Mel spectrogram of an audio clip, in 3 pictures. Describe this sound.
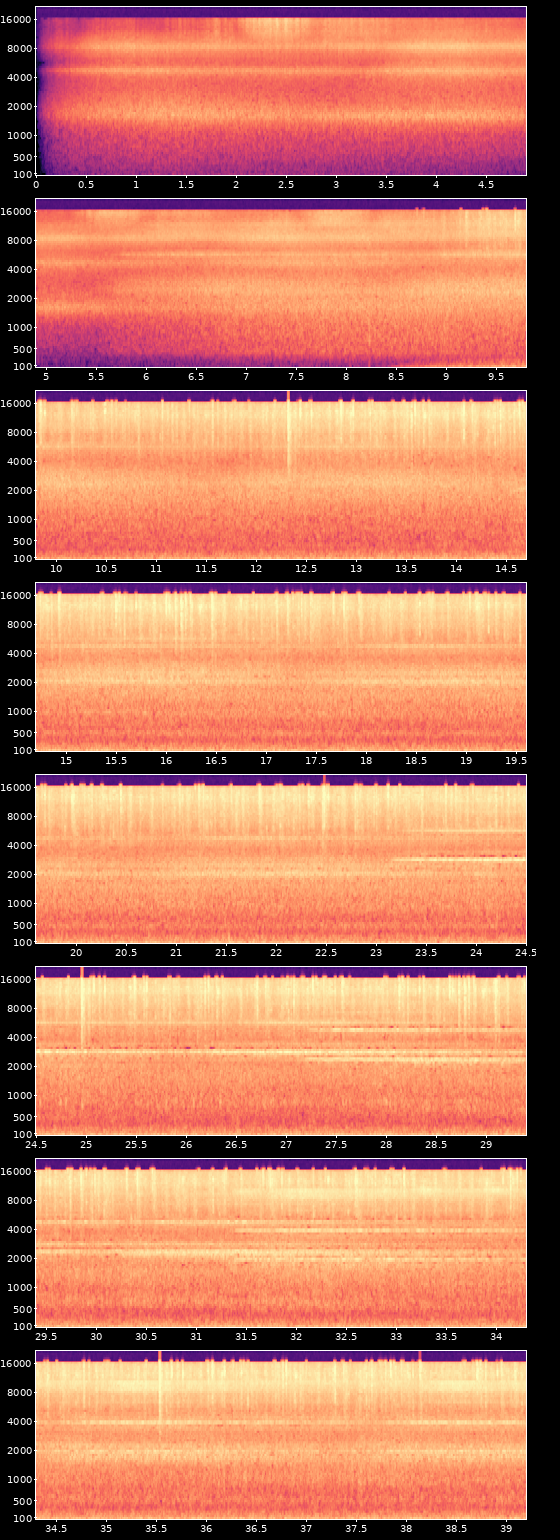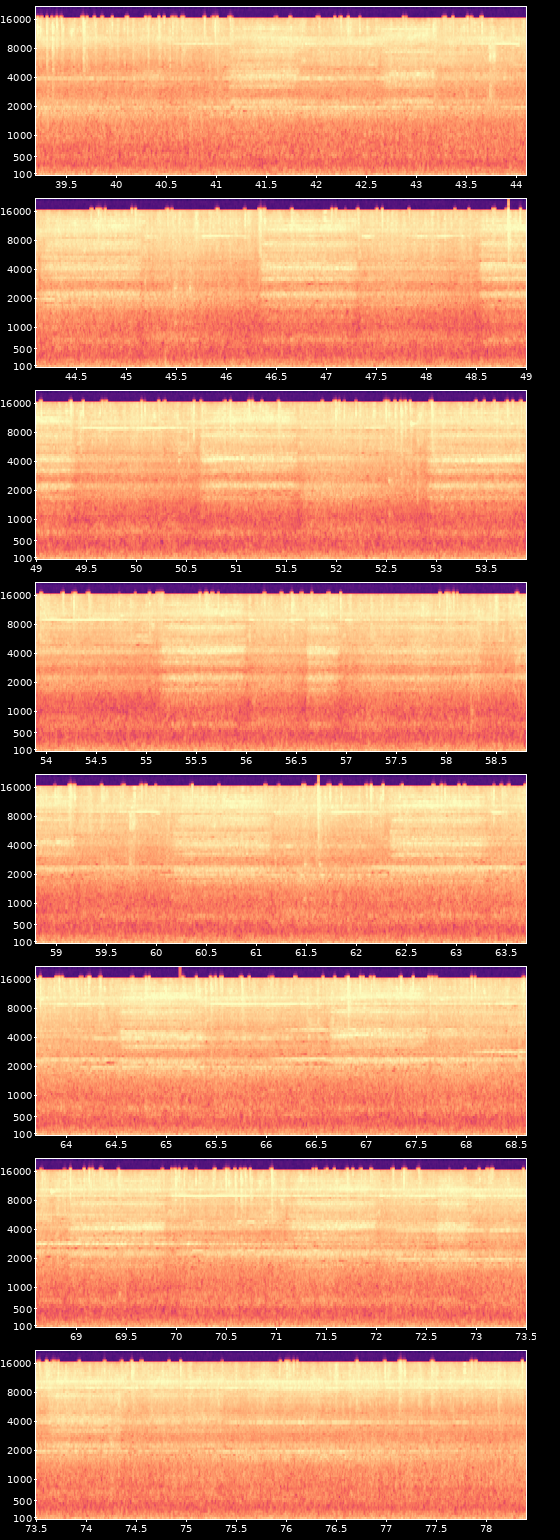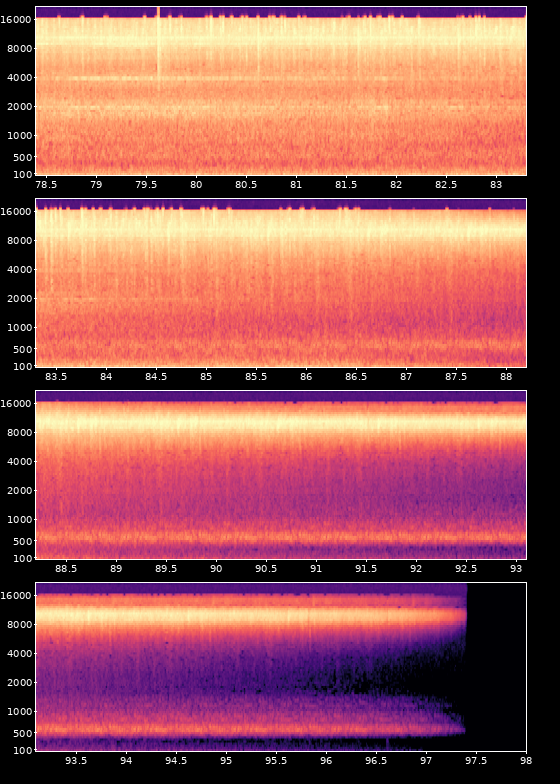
Space alien passing through a doomed vessel.
A short one and half minute intro into the dimension of a space alien passing through a damaged hull section of a doomed vessel.
Hey I have no problem w/ you using it as long as you link it back in your source credits:
Bryan Little
Enjoy and Have Fun!
sound, game, sounding, fx, fire, space, fiction, effects, science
